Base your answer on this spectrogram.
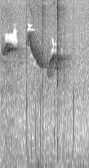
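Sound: small bird singing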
